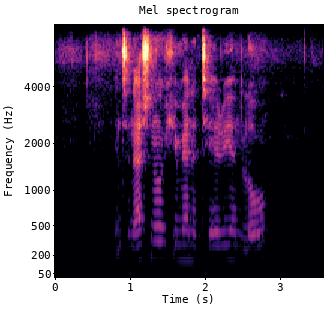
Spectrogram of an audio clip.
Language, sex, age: English, male, 19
